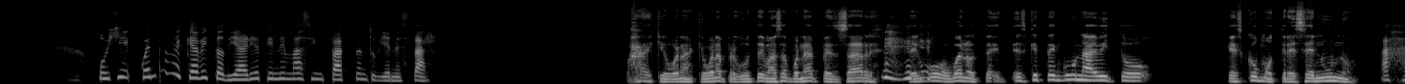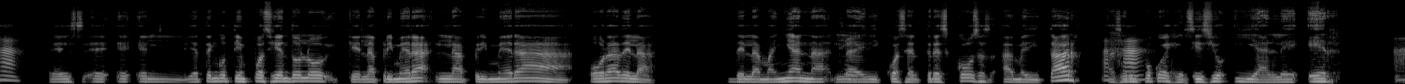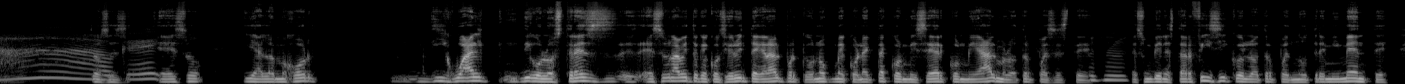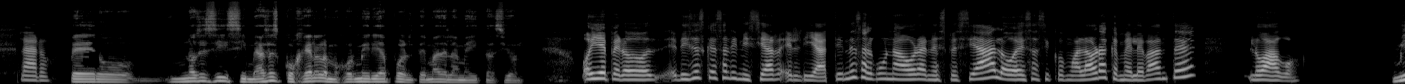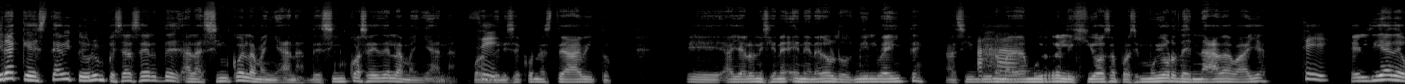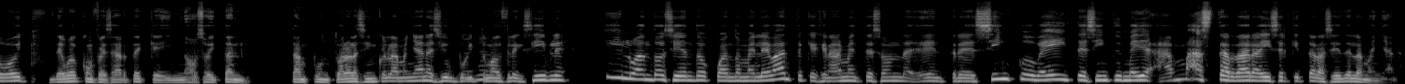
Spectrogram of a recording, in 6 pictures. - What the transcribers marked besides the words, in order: laugh; tapping
- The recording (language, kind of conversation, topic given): Spanish, podcast, ¿Qué hábito diario tiene más impacto en tu bienestar?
